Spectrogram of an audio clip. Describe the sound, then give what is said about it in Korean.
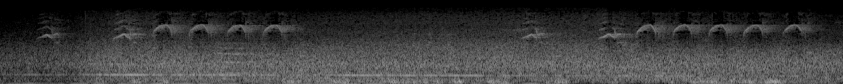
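Birds chirp in short repeated bursts of bright, rising notes, two rounds of quick tweets over a steady rustle of wind and leaves outdoors at the lone memorial tower for the Sampoong disaster victims, in the quietest corner of the Citizens' Forest park, with no one talking. “홀로 서 있는 유령탑에 이르자 새들이 방비해졌습니다.”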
